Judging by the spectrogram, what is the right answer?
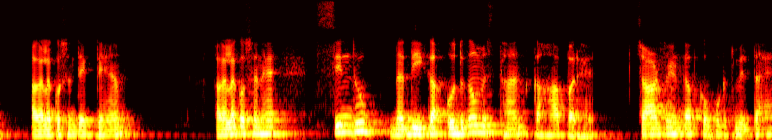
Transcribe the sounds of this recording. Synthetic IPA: ɐɡlakɔsənd̪eːk̚ʰt̪eɦɛ̃ɐm | ɐɡlakɔsənɦɛː | sɪ̃nd̪ʱunɐd̪ikaʔʊd̪ɡəmst̪ʰaːnkɐɦãpɐɾɦɛ̰ː | t͡ʃaːɾsɛkə̃ɳɖkaːp̚koʋɐkt̪mɪlt̪aɦɛː

